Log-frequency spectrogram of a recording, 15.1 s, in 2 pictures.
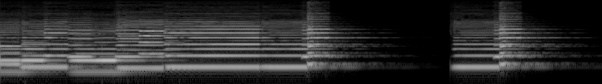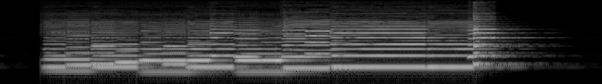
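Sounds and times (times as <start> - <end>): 
alto sax trio: 0.0 - 4.4, 5.7 - 6.8, 8.0 - 14.1.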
